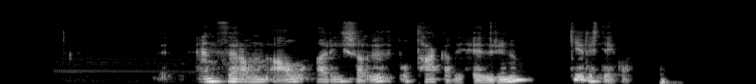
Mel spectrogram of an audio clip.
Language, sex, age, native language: Icelandic, male, 20-29, Icelandic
